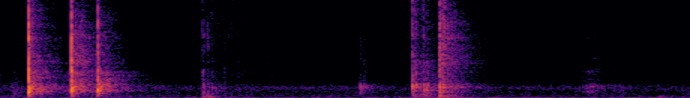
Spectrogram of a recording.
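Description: Sharp plastic clicks from handling a clear Blu-ray case: a quick cluster of clicks at the start and another short cluster about a second and a half in.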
